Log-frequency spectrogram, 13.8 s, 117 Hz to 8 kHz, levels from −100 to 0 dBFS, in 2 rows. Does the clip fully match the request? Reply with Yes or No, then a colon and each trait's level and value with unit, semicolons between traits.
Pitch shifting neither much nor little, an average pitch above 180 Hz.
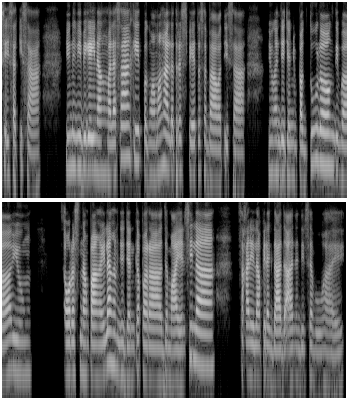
Yes: average, 3.1 semitones; high, 190 Hz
